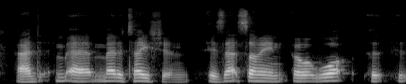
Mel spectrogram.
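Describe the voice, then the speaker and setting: A man mumbles in a put-on character voice, fairly high in pitch. He moves at a moderate pace. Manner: mumbling.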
